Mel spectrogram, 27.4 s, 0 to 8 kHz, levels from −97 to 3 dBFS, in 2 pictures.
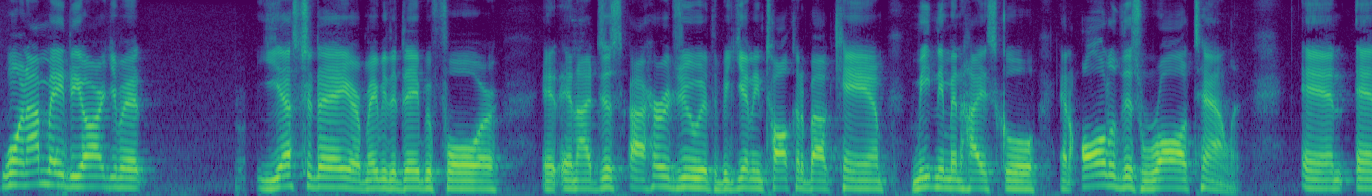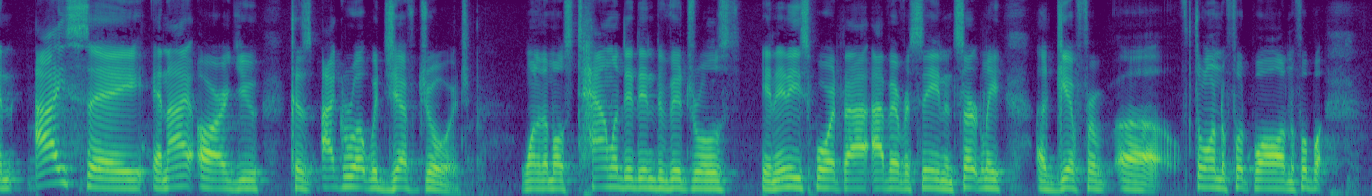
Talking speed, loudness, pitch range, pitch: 165 wpm, -19 LUFS, 125-140 Hz, 130 Hz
